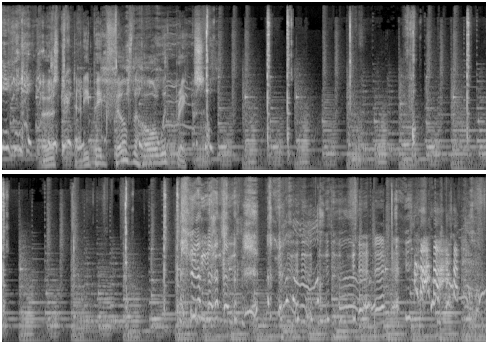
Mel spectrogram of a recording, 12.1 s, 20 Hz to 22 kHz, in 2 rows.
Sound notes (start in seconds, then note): 8.2 both laugh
